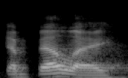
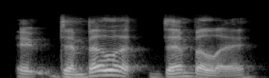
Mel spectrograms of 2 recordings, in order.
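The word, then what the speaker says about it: Dembélé: Dembele adds another tally to his assist line this season.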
